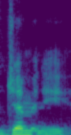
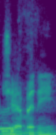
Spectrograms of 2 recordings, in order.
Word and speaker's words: Gemini: You pronounce it Gemini or Gemini? I used to pronounce it Gemini until I started doing a lot of research into it, and they call it Gemini.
